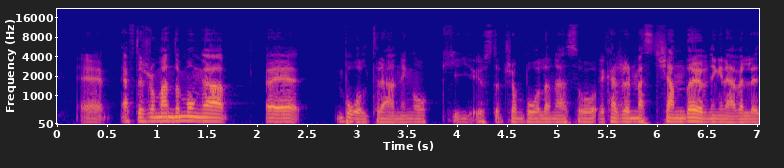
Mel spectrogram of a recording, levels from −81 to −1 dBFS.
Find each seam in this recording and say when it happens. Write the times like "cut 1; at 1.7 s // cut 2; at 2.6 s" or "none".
cut 1; at 2.8 s // cut 2; at 5.4 s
